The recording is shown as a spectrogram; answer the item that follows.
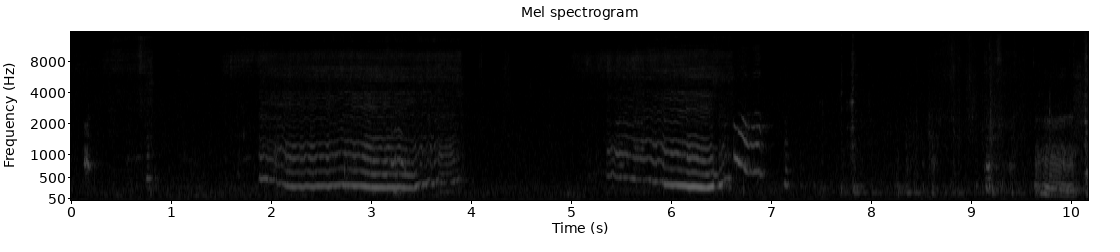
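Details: A Toy Poodle puppy born in January whines in drawn-out, quavering notes of about two seconds, sliding up and down, with brief higher yips between, while interacting with a man whose voice is heard briefly.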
